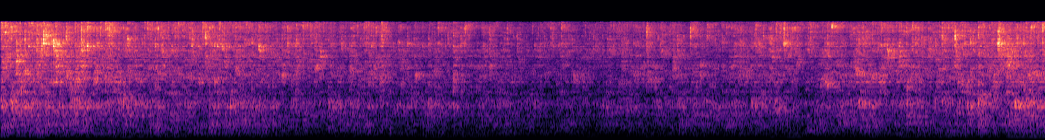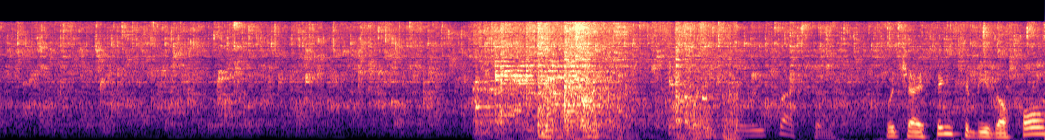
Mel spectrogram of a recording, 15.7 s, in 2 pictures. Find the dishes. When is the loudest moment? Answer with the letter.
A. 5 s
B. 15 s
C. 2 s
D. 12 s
D.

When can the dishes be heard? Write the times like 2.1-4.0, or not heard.
11.3-13.4.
